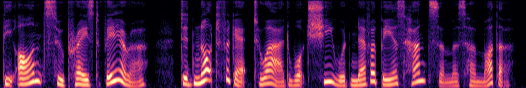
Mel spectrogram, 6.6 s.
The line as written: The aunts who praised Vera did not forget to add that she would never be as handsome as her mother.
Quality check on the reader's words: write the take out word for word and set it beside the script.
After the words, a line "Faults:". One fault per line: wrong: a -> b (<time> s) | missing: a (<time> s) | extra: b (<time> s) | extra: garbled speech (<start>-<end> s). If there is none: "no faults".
The aunts who praised Vera did not forget to add what she would never be as handsome as her mother.
Faults:
wrong: that -> what (3.6 s)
